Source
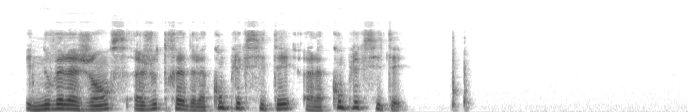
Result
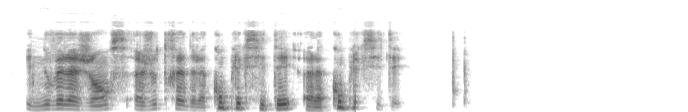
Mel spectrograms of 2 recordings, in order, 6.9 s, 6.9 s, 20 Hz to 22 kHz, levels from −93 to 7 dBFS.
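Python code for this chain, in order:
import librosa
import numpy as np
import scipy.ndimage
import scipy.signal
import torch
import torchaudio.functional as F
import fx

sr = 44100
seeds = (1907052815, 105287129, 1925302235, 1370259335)

y = fx.highpass(x, sr, hz=fx.steps((0.0, 910.0), (2.18, 410.0), (3.56, 1500.0)), slope=12)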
